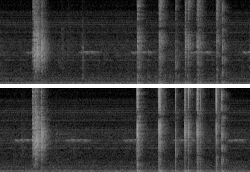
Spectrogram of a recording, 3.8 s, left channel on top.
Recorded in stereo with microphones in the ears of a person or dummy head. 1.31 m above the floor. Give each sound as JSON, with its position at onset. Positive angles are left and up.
{"t": 0.5, "sound": "a crack", "side_deg": -60, "distance_m": 3.5}
{"t": 2.0, "sound": "tearing paper", "side_deg": -55, "distance_m": 1.3}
